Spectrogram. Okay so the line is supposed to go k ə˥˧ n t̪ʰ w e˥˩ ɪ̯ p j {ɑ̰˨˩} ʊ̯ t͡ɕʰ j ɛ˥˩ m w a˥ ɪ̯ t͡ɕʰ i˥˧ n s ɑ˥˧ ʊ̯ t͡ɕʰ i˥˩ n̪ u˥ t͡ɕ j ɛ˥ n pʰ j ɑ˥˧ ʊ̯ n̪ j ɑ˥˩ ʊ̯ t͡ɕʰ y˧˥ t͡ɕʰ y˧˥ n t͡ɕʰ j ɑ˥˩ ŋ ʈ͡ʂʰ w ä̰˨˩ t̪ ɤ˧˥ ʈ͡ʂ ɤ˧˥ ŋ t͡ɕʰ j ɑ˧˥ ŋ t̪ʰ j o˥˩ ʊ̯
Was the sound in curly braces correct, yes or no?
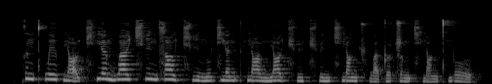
yes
